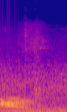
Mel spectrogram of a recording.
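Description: An old racing pigeon gives one brief, low, soft coo, close by and fairly quiet, heard alone.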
